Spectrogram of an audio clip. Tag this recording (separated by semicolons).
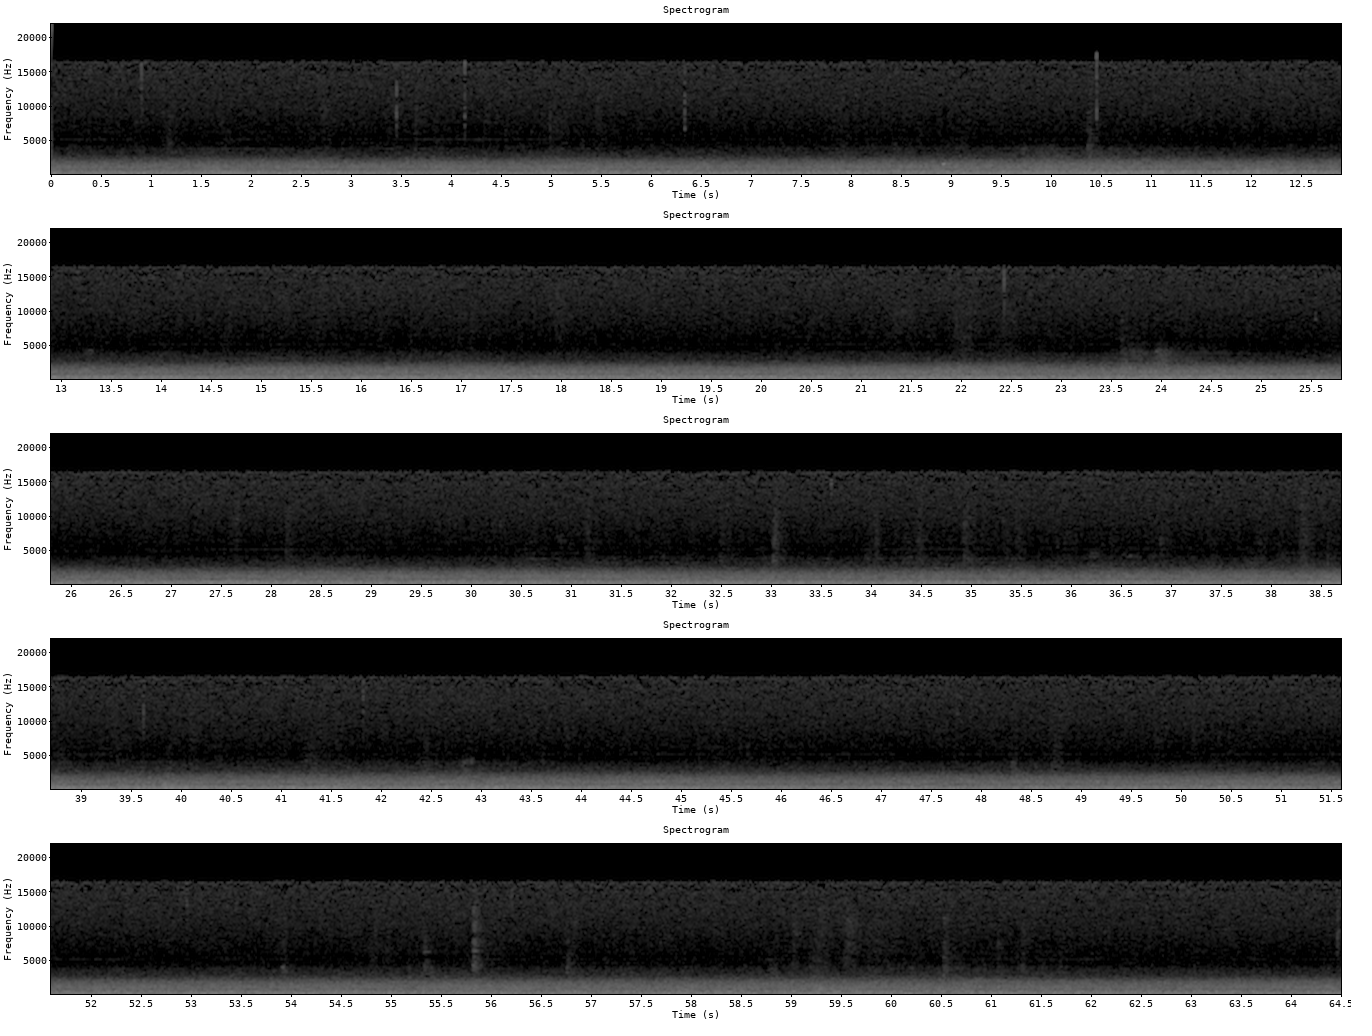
ambiance; distant; urban; atmos; tone; background-sound; field-recording; cityscape; noise; general-noise; city; background; atmosphere; atmospheric; soundscape; ambient; white-noise; ambience; atmo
